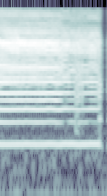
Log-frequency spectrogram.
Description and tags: Multisamples of a green plastic kazoo in front of a cheap Radio Shack clipon condenser. Load into your sampler and kazoo the night away! DO high
free, kazoo, multisample, sample, sound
